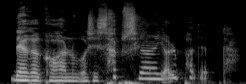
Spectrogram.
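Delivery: whispered prophecy of sudden destruction. Acted. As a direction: murmur the doom in a hush. Scripture read as lament.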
